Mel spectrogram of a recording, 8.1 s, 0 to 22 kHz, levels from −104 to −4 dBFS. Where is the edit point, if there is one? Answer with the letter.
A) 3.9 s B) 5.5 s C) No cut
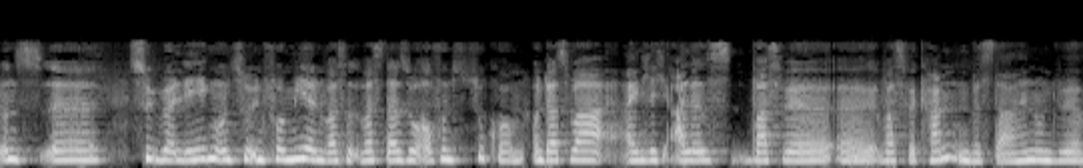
A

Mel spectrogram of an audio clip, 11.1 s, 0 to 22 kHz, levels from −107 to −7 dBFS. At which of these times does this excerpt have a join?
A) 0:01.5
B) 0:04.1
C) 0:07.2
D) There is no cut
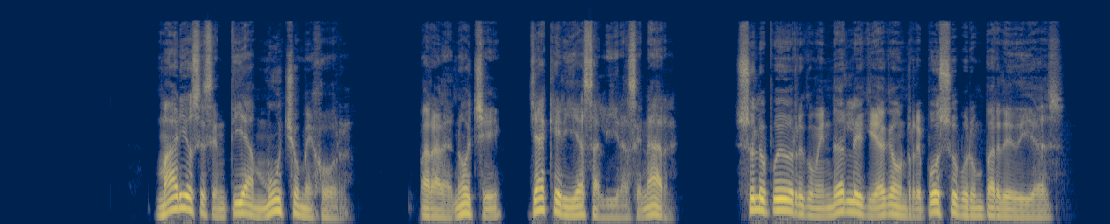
C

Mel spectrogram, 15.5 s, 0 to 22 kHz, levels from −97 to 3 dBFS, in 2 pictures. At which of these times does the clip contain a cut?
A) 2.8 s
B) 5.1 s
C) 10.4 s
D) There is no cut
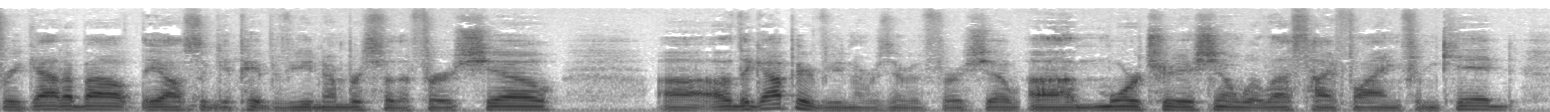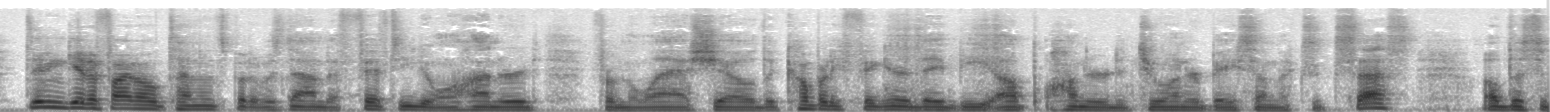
B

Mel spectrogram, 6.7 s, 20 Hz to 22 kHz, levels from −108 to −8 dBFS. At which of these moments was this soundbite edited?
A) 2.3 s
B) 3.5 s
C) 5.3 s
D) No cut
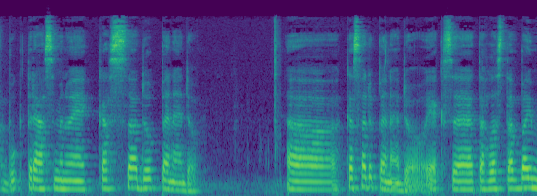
B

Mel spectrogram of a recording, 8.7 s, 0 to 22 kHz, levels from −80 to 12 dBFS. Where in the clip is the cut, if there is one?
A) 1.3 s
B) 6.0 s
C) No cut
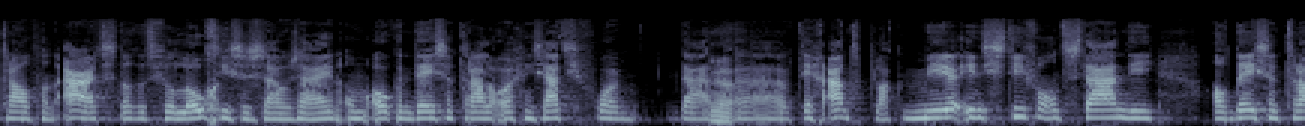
B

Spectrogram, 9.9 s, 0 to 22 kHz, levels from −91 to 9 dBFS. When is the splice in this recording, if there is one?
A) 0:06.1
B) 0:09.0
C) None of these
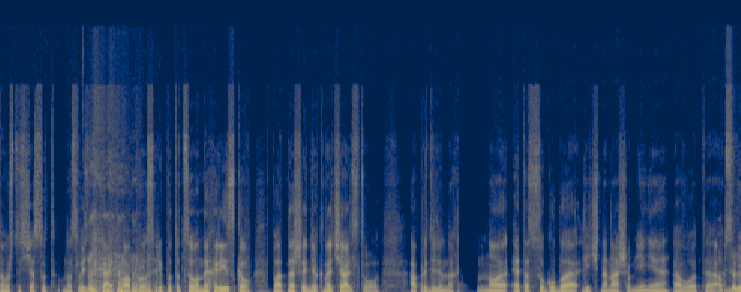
A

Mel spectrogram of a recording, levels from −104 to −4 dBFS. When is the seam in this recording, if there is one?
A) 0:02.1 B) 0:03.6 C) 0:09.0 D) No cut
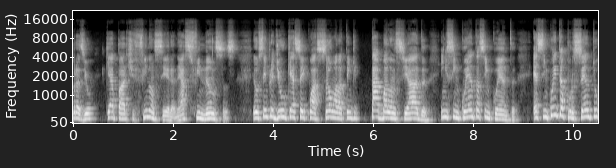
B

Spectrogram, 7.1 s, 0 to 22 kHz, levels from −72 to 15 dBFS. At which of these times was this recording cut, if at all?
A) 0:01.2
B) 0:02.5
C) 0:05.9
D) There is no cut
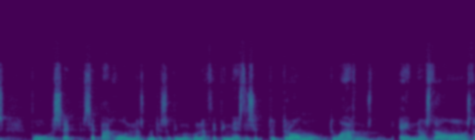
C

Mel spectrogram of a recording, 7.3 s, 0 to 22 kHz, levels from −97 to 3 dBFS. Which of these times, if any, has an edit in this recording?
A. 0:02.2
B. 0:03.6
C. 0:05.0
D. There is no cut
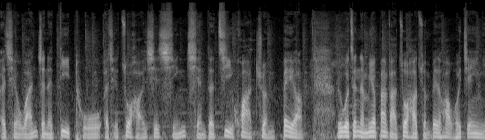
D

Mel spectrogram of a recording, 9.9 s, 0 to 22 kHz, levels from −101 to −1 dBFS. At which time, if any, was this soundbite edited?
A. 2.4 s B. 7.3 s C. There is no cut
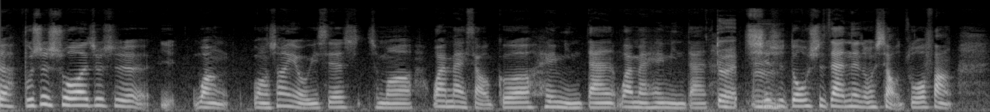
B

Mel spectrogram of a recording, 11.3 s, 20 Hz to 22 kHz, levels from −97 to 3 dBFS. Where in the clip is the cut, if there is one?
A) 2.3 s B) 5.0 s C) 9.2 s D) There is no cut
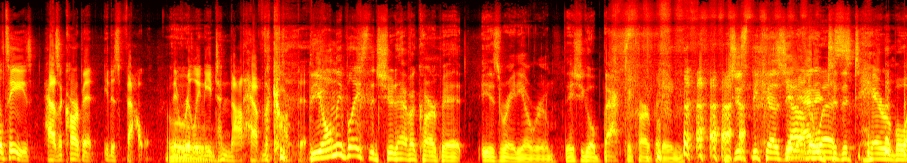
D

